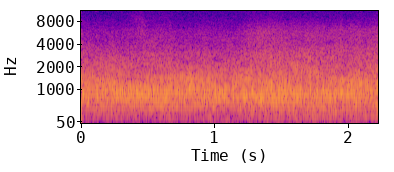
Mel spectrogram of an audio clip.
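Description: Steady rushing hiss of traffic on a highway, without clear pitch or rhythm.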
